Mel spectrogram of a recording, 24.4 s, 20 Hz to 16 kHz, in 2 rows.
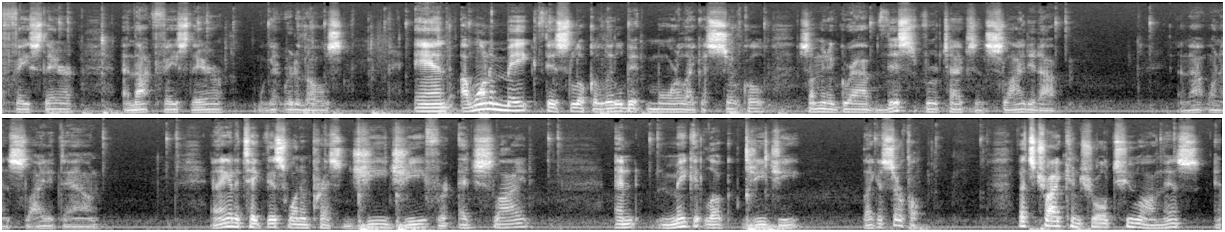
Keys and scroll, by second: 1.0 x, 3.7 1, 15.8 g, 16.2 g, 19.7 g, 19.8 g, 21.3 Tab, 23.0 ctrl+2.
